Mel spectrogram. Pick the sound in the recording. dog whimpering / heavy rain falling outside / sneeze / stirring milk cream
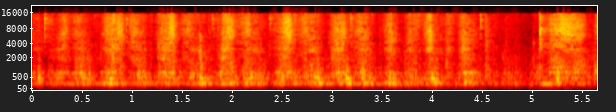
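stirring milk cream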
